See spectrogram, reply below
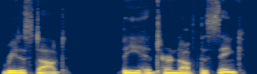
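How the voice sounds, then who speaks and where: A man's voice: deep voice, flat delivery, a little slow, a little mellow, husky, no room sound, clean studio sound. A man reading scripted first-person fiction as an audiobook narrator.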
